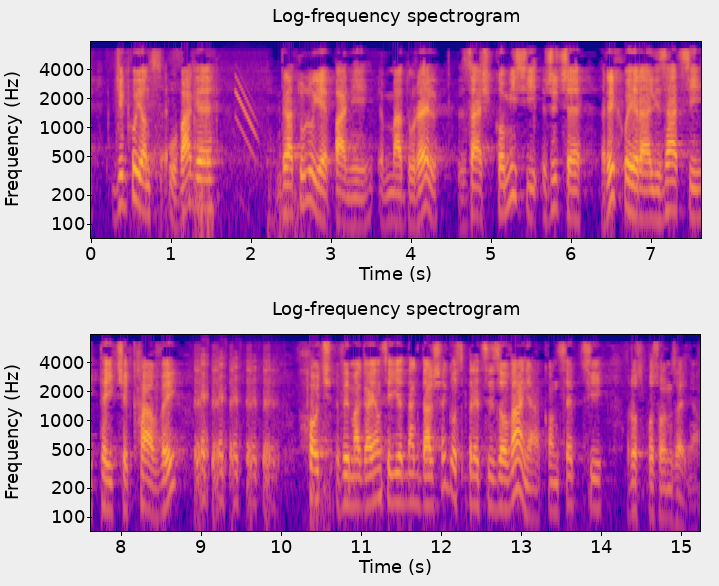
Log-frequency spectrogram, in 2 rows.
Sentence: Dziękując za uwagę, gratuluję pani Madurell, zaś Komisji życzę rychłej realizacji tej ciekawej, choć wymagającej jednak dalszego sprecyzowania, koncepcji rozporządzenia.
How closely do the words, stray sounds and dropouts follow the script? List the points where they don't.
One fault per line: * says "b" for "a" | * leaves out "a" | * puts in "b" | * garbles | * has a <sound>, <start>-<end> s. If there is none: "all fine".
* leaves out "za"
* has a chirp, 1.8-2.2 s
* has a laugh, 8.9-10.0 s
